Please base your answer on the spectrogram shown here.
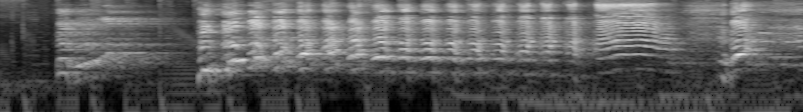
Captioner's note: laughs manically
